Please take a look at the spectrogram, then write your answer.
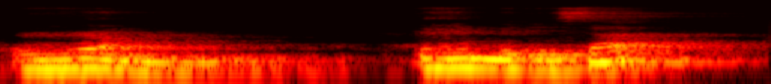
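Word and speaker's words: रं: मंत्र है वो है रम। कहें मेरे साथ, रम। यानी कि रॉ के ऊपर एक बिंदी जब हम उसका उच्चारण करते हैं तो कहलाता है रम। अंग्रेजी की बात करूं तो RAM, रम, रम।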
